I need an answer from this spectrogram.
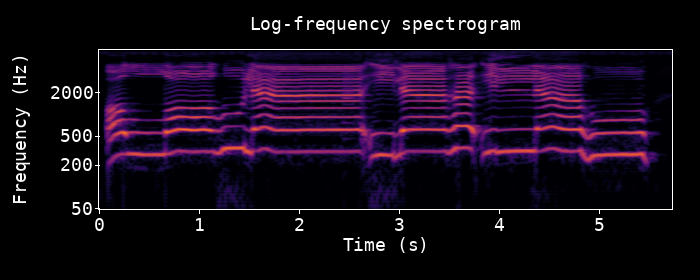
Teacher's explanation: اللہ کا نام پر پڑھا جائے گا کیونکہ اللہ کے نام سے پہلے زبر ہے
